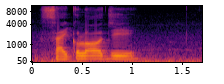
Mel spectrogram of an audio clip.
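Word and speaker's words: psychology: একইভাবে সাইকোলজি এবং নিউমোনিয়া এই দুইটা শব্দেরও পি লেটারটা সাইলেন্ট, এগুলোকে বলে সাইলেন্ট লেটার্স ইন ইংলিশ।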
